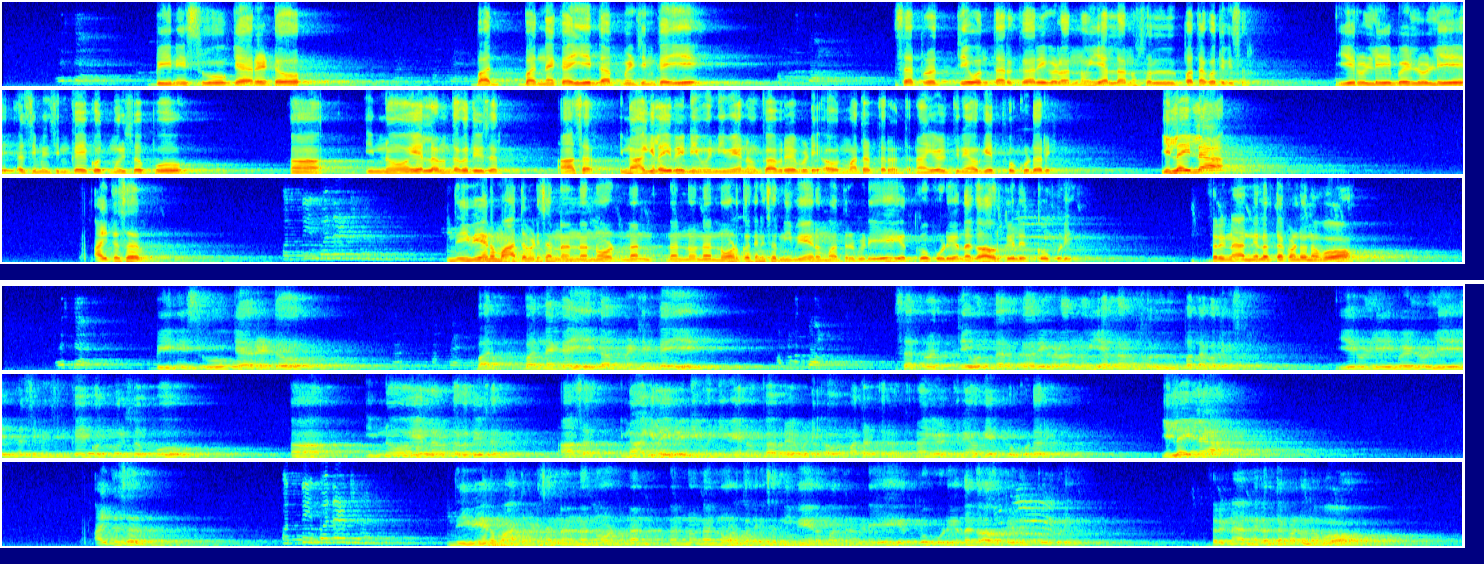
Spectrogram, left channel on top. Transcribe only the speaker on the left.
ಬೀನಸು ಕ್ಯಾರೆಟ.
ಬ ಬದನ ಕಾಯಿ ದ ಮೆನ್ಸನ್ ಕಾಯಿ
ಸರ್ಪ <unintelligible> ಪ್ರತಿ ಒಂದು ತರಕಾರಿಗಳನ್ನು ಎಲ್ಲಾನೂ ಸ್ವಲ್ಪ ತಗೋತೀವಿ ಸರ್ ಈರುಳ್ಳಿ ಬೆಳ್ಳುಳ್ಳಿ ಹಸಿಮೆಣಸಿನ್ಕಾಯಿ ಕೊತ್ತಮುರಿ ಸೊಪ್ಪು <unintelligible> ಪ್ಪೋ ಆ ಇನ್ನು ಎಲ್ಲಾನು ತಗೋತೀವಿ ಸರ್. ಹ ಸರ್ ಇನ್ನುೂ ಆಗಿಲ್ಲ ಇರೀ ನೀವು ನೀವೇನು. ಗಾಬರಿಯಾಗಬೇಡಿ ಅವರು ಮಾತಾಡ್ತಾರೆ ಅಂತ ನಾ ಹೇಳ್ತೀನಿ ಅವ್ರಿಗೆ <unintelligible> ಹಕಡ್ರರಿ ಇಲ್ಲ ಇಲ್ಲ ಆಯ್ತಾ ಸರ್
ನೀವೇನು ಮಾತಾಡಬೇಡಿ ಬಿಡಿ ಸರ್ ನನ್ನ ನೋ ನ ನನ್ನ ನಾನ್ ನೋಡ್ಕೋತಿನನಿ ಸರ್ ನೀವೇನು ಮಾತಾಡ್ಬೇಡಿ ಕೊಡಿ ಅಂದಾಗ
ಅವ್ರ ಕೈಯಲ್ಲಿ ಎತ್ಕೊ ಕೊಡಿ ಸರಿನಾ ಅದ್ನೆೆಲ್ಲ ತಕೊಂಡು ನಾವು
